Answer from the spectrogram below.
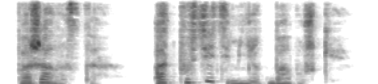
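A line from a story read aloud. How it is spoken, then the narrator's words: Quiet. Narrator (Russian): проговорила она тихо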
